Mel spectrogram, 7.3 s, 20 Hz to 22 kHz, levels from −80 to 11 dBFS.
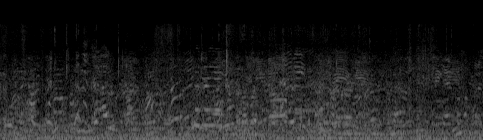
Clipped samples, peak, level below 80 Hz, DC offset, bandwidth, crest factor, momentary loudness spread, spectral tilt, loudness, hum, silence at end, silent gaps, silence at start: under 0.1%; -24 dBFS; -48 dBFS; under 0.1%; 11.5 kHz; 16 dB; 4 LU; -5.5 dB/octave; -41 LUFS; none; 0 s; none; 0 s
